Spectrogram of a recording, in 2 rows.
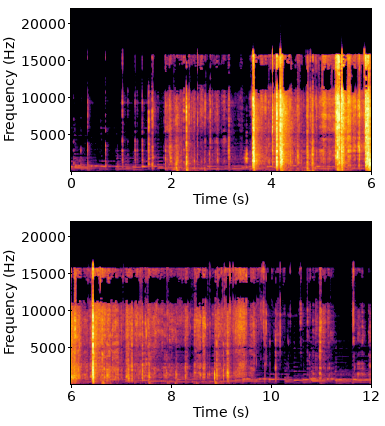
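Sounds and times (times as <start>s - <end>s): light background music: 0.0s - 12.0s
cardboard box tearing: 1.9s - 9.8s.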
